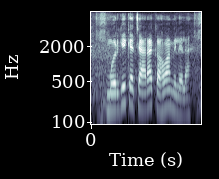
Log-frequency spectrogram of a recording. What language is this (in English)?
Bhojpuri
